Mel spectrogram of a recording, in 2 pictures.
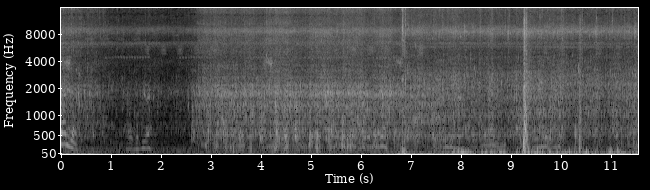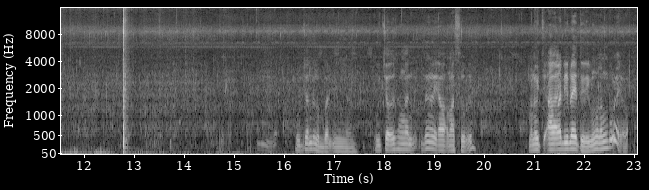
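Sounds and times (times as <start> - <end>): moving water: 0.0 - 23.0
sharp knocks: 12.8 - 13.0.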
